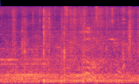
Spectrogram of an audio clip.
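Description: Faint distant voices with a scatter of light knocks and taps.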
